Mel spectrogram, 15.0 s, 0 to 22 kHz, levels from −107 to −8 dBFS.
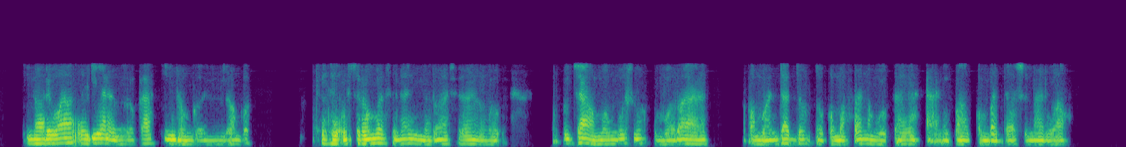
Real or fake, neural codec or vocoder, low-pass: fake; codec, 24 kHz, 1.5 kbps, HILCodec; 3.6 kHz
